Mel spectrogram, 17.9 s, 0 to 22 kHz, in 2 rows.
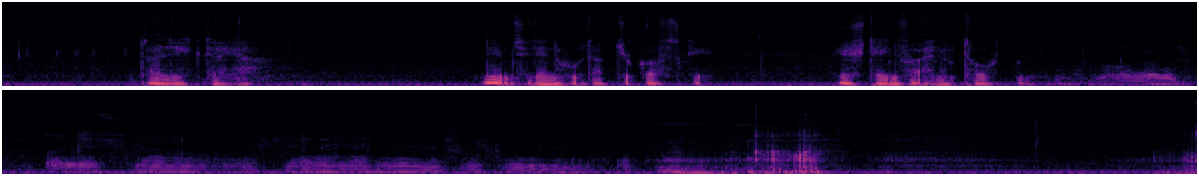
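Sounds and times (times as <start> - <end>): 
speech: 1.1 - 2.0, 3.6 - 5.4, 6.3 - 7.8, 8.8 - 15.2
man snoring with deep rasping breaths: 10.0 - 15.9, 17.4 - 17.9.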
